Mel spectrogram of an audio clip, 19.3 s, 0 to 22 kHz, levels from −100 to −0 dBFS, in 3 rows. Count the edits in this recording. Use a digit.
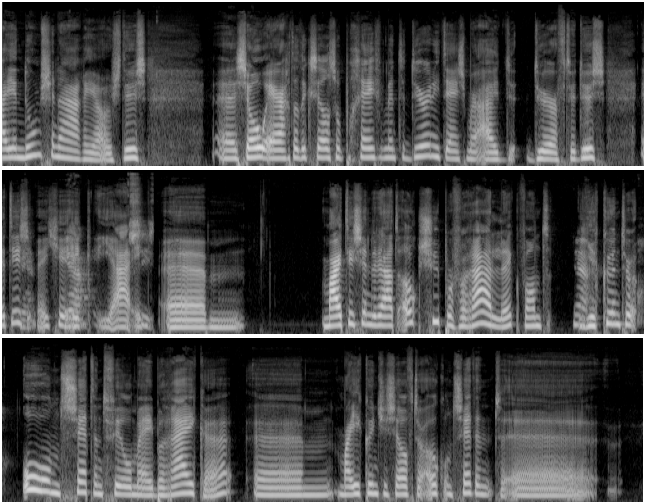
2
